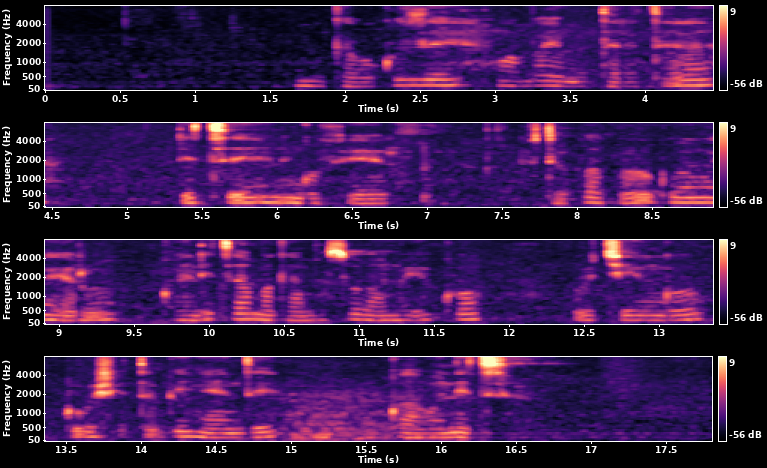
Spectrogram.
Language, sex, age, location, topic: Kinyarwanda, female, 18-24, Kigali, health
